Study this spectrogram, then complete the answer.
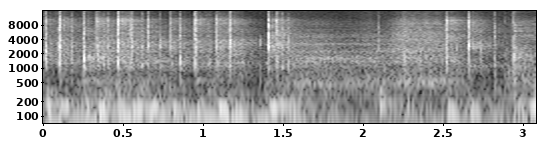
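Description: Steady typing on a computer keyboard while writing Apex code, quick irregular key clicks in bursts, fairly close and quiet, no talking.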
